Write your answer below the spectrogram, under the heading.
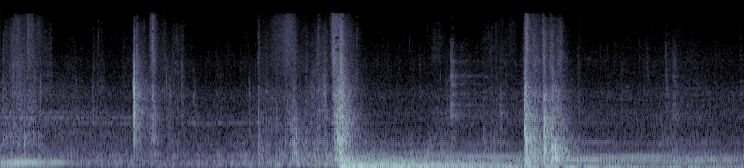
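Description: A box handled on a wooden side table: a few knocks and thuds, the heaviest about three and a half seconds in and again near five and a half seconds. A low drone from the film score enters at the heaviest thud.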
